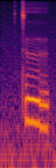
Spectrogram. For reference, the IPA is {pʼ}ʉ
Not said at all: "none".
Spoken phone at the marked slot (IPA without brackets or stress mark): tʼ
